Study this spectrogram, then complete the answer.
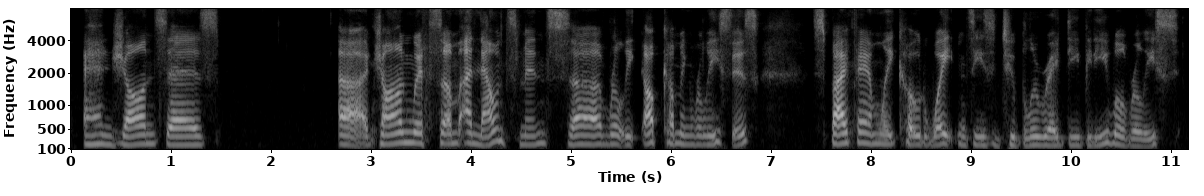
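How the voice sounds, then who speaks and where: Woman, casual co-host, losing her voice, strained, lowish pitch, dry sound. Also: fairly bright tone, dry recording. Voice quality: strained, worn-out voice. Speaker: co-host of a live stream show. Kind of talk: casual chat.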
